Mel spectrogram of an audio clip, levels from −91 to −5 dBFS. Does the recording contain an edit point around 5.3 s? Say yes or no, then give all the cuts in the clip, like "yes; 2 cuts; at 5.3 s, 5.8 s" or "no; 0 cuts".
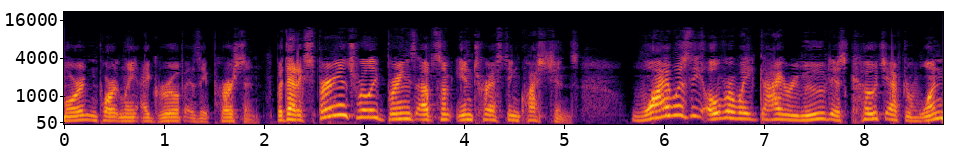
no; 1 cut; at 2.1 s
